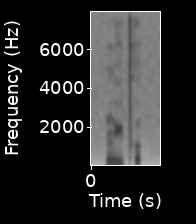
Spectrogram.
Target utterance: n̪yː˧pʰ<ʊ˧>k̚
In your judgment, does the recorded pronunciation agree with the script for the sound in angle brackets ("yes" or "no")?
yes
